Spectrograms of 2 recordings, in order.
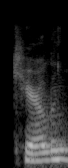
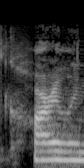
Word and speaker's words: Carlin: we want to know carolyn first how are you doing today i'm doing good and also my name's carlin my grandmother's carolyn but yes that's okay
